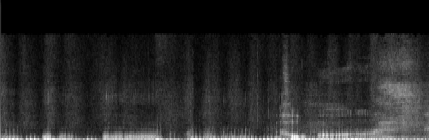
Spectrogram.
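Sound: cat purring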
